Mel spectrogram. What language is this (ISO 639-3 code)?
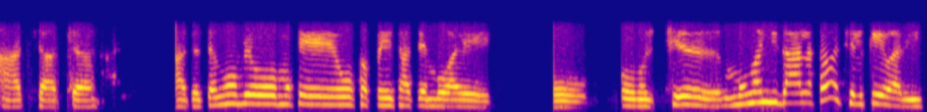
snd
